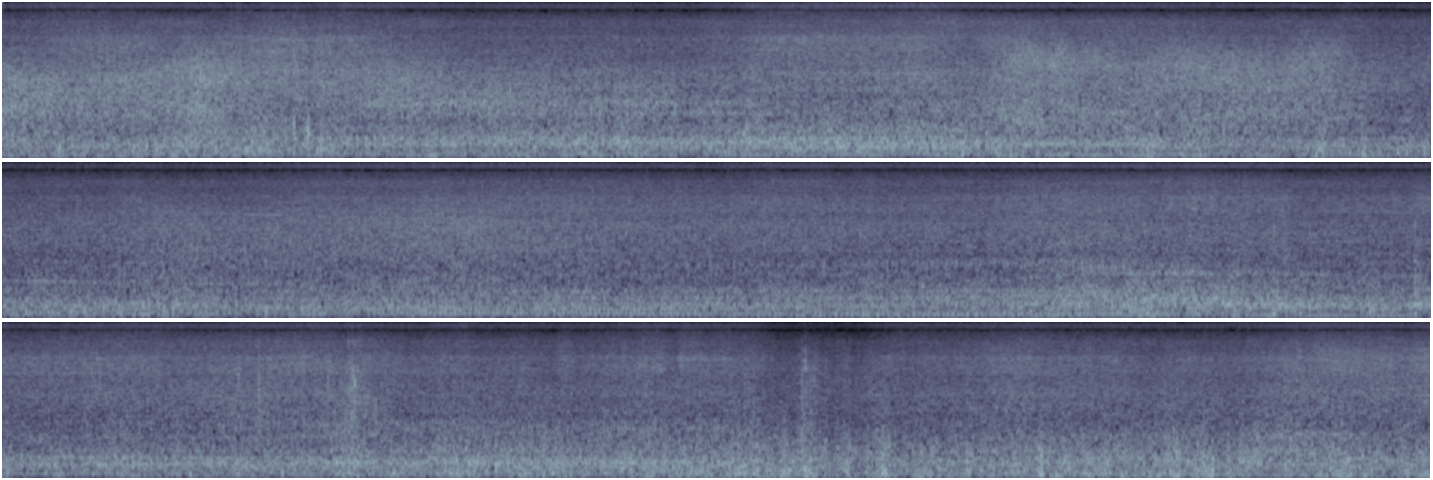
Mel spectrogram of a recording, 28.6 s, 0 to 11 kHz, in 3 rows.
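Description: BMW R 1150 RS boxer-twin engine running on the move, its pitch rising and falling gently with the throttle, under a steady rush of wind on the microphone.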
